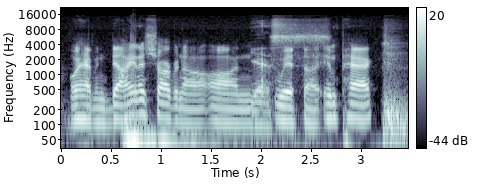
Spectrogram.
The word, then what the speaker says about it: Diana Charbonneau: always do with names and and you were butchered yeah uh diana charbonneau we're having diana charbonneau on yes with uh impact uh southern arizona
